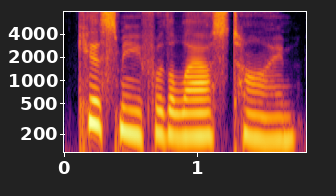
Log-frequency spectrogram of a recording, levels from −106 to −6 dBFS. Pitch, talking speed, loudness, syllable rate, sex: 190 Hz, 200 wpm, -18 LUFS, 3.7 syllables/s, female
